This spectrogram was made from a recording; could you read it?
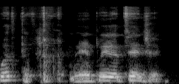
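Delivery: put-on fed-up irritated outburst, high and rough. Retelling yelling at a driver whose car went on two wheels: retelling an irritated outburst. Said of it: "Dude, I was irritated".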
